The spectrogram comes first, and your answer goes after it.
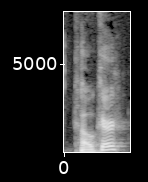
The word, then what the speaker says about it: Coker: The one that sounds like it could be mispronounced. Koker College. Coker.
